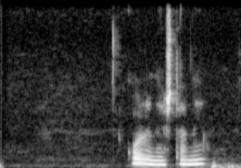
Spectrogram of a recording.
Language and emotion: Russian, neutral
